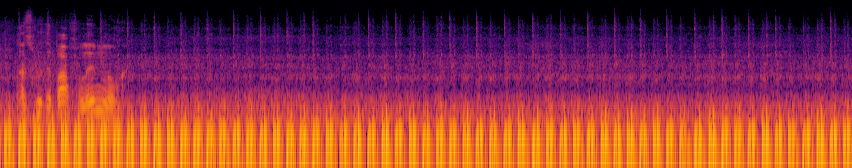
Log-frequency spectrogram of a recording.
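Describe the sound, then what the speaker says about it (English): A Honda Deauville motorcycle with a new MOTAD exhaust and baffle fitted idles close by, a loud, even, rhythmic thumping tick-over that persists throughout, with a man's brief speech near the start. "Tick over's nice. Just purrs."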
